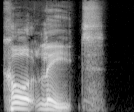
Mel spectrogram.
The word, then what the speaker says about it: Court Leet: And spelt courtly, or is it pronounced courtly but actually spelt courtleet? – It's court, C-O-U-R-T space L-E-E-T. – Oh, not C-O-R space T-L-E-A-T. – Not E-A-T, it's E-E-T.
